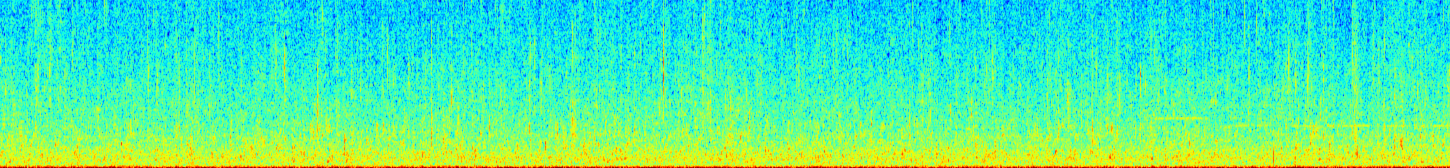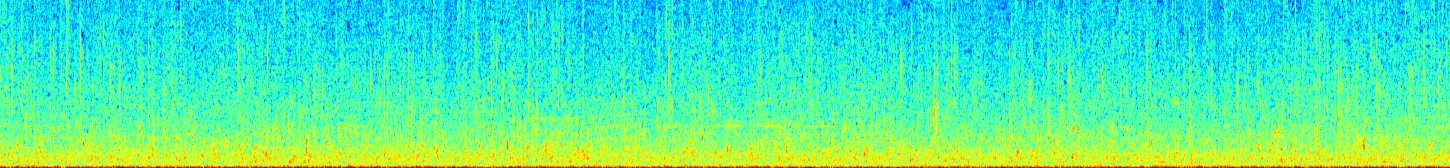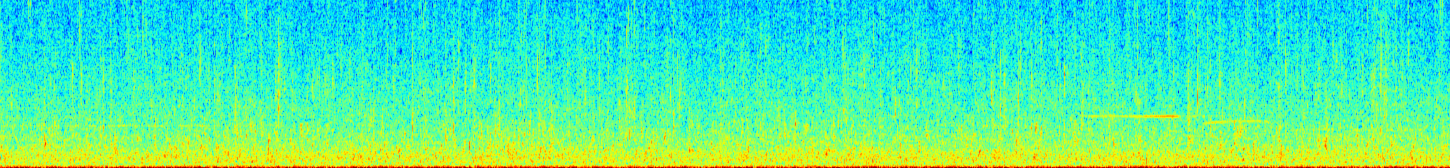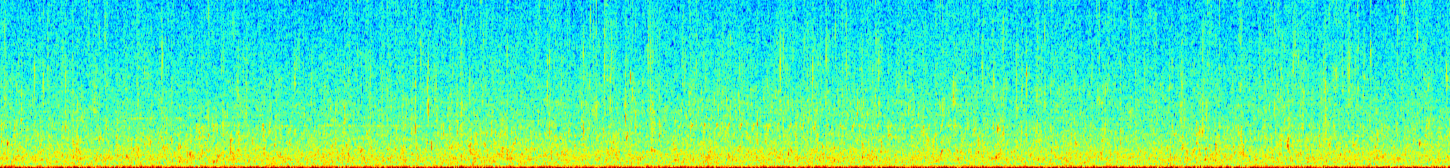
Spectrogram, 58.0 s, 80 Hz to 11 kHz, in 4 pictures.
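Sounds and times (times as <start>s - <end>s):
rain patter: 0.0s - 58.0s.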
